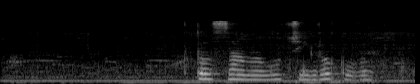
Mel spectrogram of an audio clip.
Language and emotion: Russian, neutral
